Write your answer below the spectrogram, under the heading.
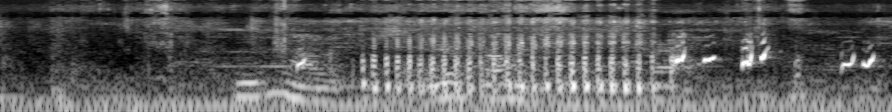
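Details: Abyssinian guinea pig (Cavia porcellus), a male having fun making noises, chattering with rapid pulsed rumbles and short rising squeaks.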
